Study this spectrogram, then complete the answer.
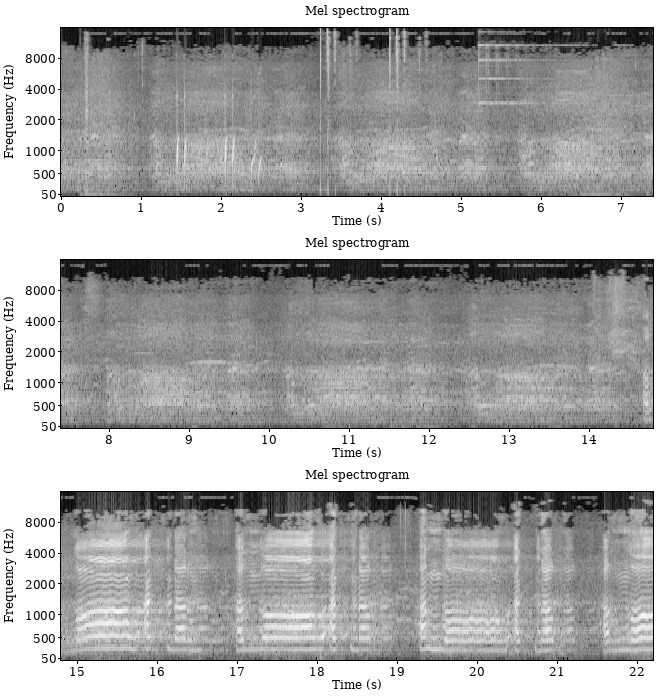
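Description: A middle-aged man chants melodiously into a microphone, heard over a loudspeaker with some echo.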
